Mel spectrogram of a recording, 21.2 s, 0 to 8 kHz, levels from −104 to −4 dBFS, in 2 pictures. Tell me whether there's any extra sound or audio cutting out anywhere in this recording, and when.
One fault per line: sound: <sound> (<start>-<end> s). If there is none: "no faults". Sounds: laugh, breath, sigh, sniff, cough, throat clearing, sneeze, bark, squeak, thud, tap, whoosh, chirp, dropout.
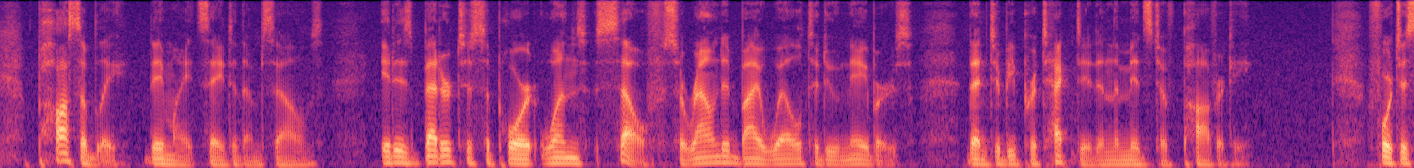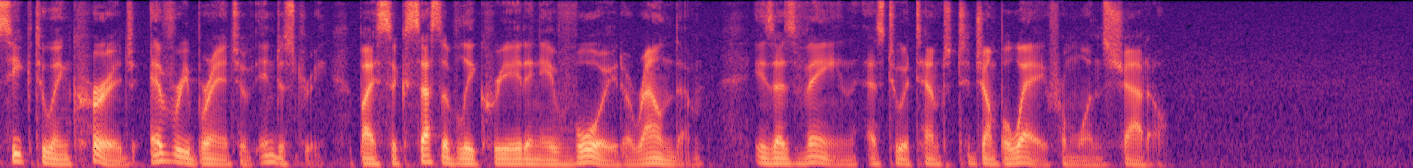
no faults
